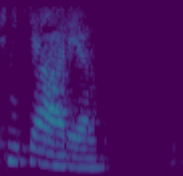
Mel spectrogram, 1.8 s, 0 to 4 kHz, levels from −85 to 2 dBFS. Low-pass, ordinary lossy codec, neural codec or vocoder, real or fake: 3.6 kHz; MP3, 16 kbps; none; real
